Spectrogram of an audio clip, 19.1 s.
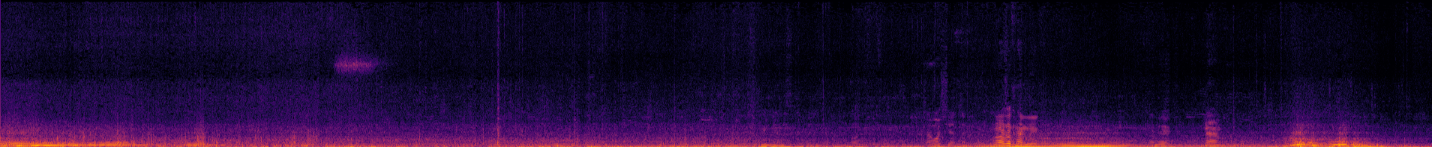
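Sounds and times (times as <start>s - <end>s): car engine revving: 0.0s - 19.0s
wind buffeting microphone: 0.6s - 8.5s.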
